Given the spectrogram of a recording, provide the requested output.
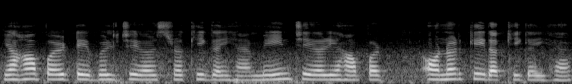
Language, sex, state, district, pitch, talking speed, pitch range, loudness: Hindi, female, Haryana, Rohtak, 220 Hz, 165 wpm, 210-235 Hz, -16 LUFS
